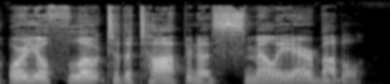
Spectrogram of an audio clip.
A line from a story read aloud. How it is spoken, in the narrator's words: warned with a laugh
